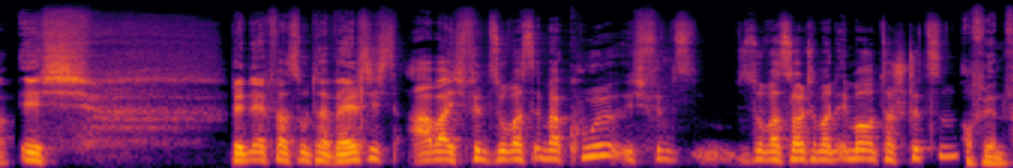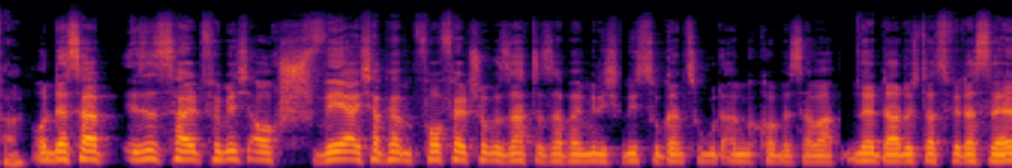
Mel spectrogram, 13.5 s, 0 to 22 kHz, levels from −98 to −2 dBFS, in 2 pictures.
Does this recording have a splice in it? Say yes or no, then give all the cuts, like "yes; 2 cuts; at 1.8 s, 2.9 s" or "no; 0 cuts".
no; 0 cuts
